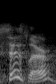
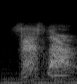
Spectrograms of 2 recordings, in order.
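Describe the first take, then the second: First: It is spoken aloud in a normal voice. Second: It is whispered in a hushed voice.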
